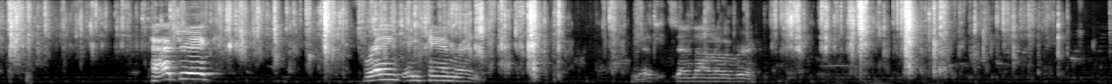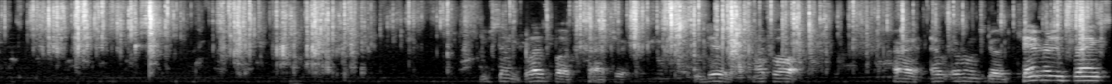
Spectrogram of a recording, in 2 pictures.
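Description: Foil card wrappers crinkle and tear as hands open packs.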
